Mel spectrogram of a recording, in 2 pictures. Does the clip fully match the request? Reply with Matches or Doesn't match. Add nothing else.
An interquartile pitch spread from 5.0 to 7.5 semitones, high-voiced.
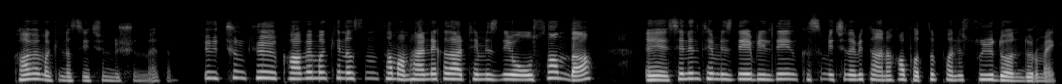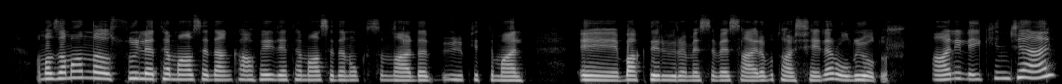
Doesn't match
